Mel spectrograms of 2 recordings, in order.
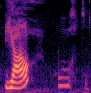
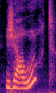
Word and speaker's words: yaourt: prononce différemment mais là tu peux séparer les deux premières enfin la première et la deuxième syllabe je tu peux il y a combien de syllabes tu peux prendre la première du du ja ya ya ourt yaourt du yaourt du yaourt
